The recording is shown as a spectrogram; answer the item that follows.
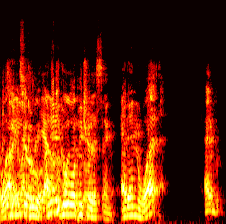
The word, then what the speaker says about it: Edinburgh: Edinburgh. It's EDIN. Yep. Burr. Okay, Edinburgh.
